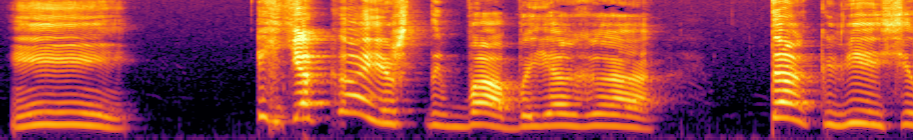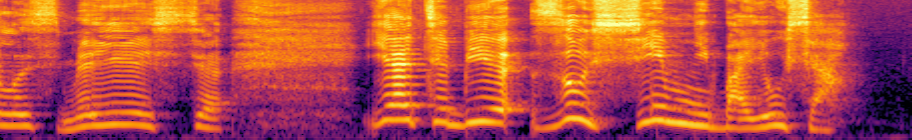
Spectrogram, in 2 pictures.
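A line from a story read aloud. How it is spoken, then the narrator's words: Boy, merry after laughing. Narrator (Belarusian): хлопчык, насмяяўшыся ад душы, кажа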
